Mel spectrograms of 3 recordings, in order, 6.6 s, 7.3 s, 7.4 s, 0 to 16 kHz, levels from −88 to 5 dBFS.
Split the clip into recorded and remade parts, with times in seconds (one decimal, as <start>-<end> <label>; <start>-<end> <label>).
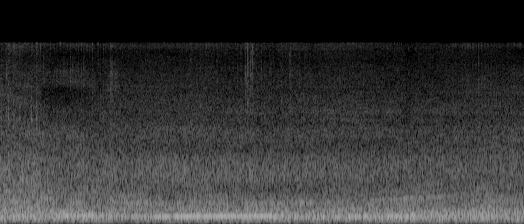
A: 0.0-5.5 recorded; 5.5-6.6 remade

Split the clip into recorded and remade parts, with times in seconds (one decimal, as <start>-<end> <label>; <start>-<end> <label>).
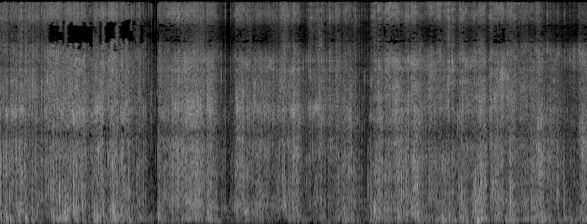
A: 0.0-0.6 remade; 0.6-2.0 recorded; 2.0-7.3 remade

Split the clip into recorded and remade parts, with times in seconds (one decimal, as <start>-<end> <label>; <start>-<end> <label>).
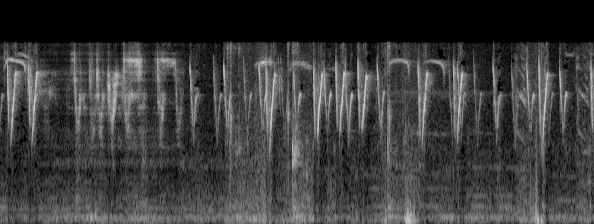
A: 0.0-0.5 recorded; 0.5-2.3 remade; 2.3-7.4 recorded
